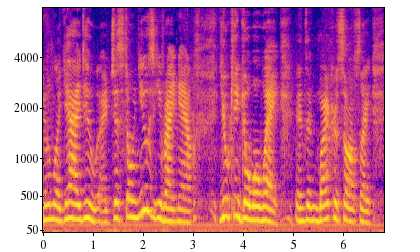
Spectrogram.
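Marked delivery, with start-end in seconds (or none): none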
